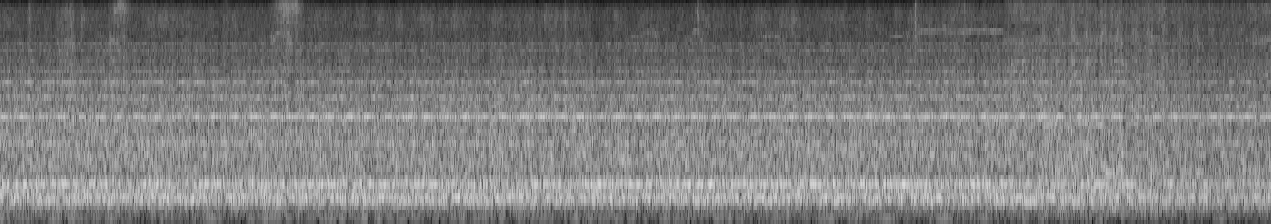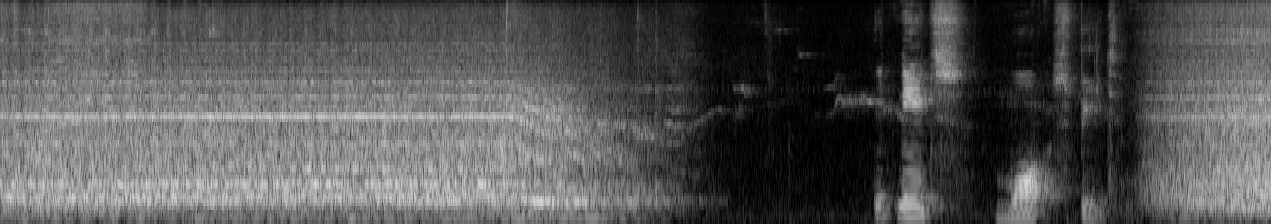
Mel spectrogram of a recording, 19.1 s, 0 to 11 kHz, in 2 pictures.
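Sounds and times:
metal lathe cutting: 0:00.0 - 0:14.8, 0:18.1 - 0:19.0
motor whine: 0:00.0 - 0:15.1, 0:18.0 - 0:19.0.

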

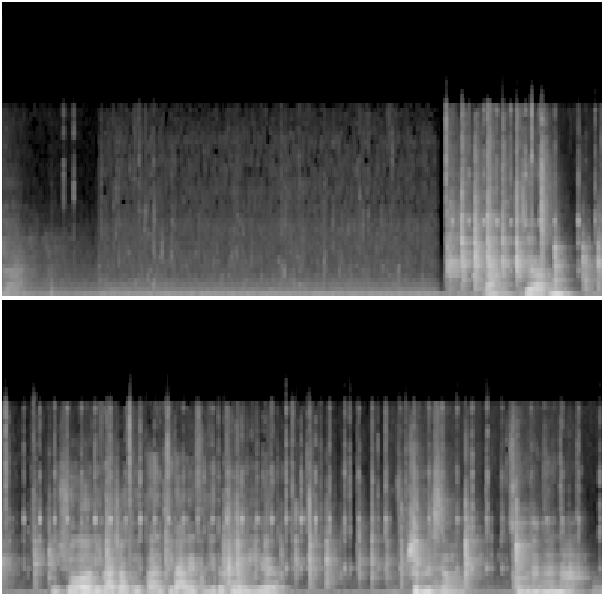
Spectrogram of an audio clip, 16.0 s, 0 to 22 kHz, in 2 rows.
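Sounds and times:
dishes and utensils clattering: 0:05.9 - 0:16.0.

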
